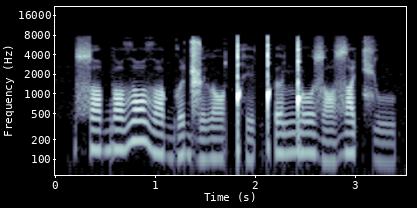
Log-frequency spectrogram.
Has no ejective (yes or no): no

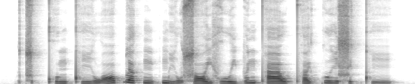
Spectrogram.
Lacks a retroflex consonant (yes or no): yes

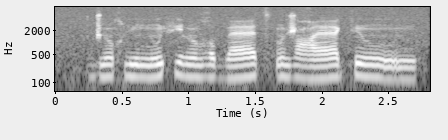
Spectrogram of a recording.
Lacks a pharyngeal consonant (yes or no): no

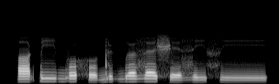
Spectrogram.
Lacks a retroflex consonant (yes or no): yes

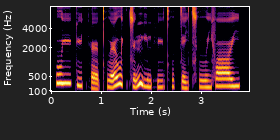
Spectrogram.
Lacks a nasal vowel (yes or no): yes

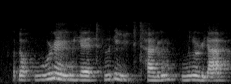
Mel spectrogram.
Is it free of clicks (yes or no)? yes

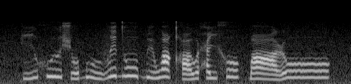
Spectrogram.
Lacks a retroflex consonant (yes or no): no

